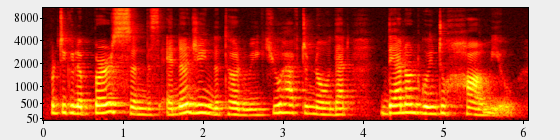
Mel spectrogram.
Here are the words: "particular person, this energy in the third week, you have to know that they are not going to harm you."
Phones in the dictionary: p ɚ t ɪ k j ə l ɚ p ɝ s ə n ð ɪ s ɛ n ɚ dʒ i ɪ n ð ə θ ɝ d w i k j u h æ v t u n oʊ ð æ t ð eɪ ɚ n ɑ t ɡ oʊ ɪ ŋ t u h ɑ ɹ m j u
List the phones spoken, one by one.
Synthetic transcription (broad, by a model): p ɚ t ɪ k j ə l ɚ p ɝ s ə n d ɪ s ɛ n ɚ dʒ i ɪ n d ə t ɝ d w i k j u h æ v t u n oʊ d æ t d eɪ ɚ n ɑ t ɡ oʊ ɪ ŋ t u h ɑ ɹ m j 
